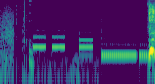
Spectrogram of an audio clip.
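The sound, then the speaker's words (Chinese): Mobile phone dialing tones beep out as three short keypad tones, then a longer steady tone with a brief gap. Rustling noise comes before the tones and another burst of noise at the very end. “你拿着手机干嘛？是要打电话给校长啊？”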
